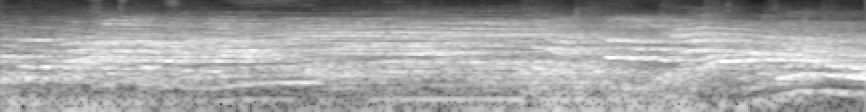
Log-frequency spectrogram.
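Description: Spectators, many of them children, cheering and shouting, with many voices overlapping throughout.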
